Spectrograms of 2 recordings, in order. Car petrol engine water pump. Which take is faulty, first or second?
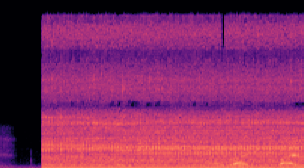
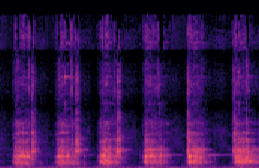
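second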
